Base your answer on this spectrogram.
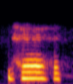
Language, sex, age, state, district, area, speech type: Santali, female, 18-30, West Bengal, Purulia, rural, conversation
